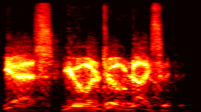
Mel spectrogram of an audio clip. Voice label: Male Alert Line; NPC; Heist Cultist Spotted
